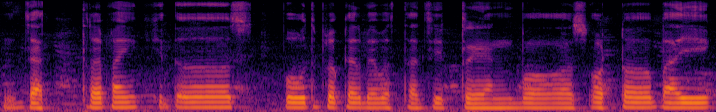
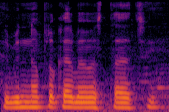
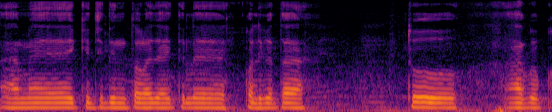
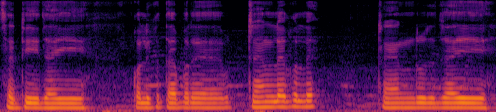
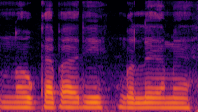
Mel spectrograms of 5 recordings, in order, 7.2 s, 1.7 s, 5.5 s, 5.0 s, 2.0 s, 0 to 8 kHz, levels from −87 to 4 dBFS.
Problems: constant background noise, continuous background conversations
